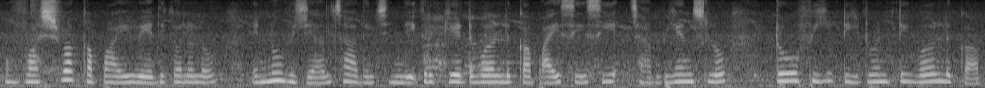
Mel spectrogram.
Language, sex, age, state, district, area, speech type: Telugu, female, 18-30, Telangana, Warangal, rural, spontaneous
